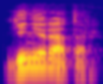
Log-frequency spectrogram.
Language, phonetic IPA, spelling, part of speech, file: Russian, [ɡʲɪnʲɪˈratər], генератор, noun, Ru-генератор.ogg
- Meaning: generator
